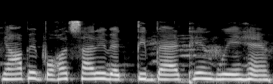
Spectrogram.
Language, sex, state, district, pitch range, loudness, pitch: Hindi, female, Jharkhand, Palamu, 230-255 Hz, -11 LUFS, 240 Hz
